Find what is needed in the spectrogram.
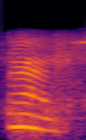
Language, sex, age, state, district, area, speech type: Kannada, female, 30-45, Karnataka, Chamarajanagar, rural, conversation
